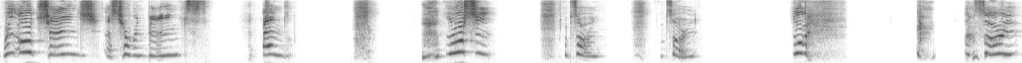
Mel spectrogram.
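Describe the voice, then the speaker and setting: A small cartoon dinosaur with an extremely high voice. The creature speaks slowly and haltingly, pleading for forgiveness. It is overwrought and full of self-pity, in the style of a mock apology video. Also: male voice, creaky, pushed and bright, heavily acted. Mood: apologetic, halting.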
